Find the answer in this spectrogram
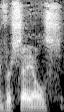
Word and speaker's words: Versailles: Louisiana Versailles Treaty of Versailles Versailles is how you pronounce it um thank you but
